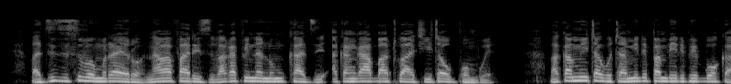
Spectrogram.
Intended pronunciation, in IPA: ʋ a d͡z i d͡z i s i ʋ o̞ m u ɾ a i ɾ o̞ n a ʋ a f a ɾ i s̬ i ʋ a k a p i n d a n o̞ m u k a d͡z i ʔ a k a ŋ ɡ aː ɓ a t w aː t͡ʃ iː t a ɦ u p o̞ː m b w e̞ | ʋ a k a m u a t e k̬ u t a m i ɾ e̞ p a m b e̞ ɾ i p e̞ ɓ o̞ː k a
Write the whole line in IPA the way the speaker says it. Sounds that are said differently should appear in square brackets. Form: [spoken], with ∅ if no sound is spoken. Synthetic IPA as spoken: ʋ a d͡z i d͡z i s i ʋ o̞ m u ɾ a i ɾ o̞ n a ʋ a f a ɾ i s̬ i ʋ a k a p i n d a n o̞ m u k a d͡z i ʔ a k a ŋ ɡ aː ɓ a t w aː t͡ʃ iː t a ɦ u p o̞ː m b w e̞ | ʋ a k a m u [i] t [a] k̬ u t a m i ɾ e̞ p a m b e̞ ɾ i p e̞ ɓ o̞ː k a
